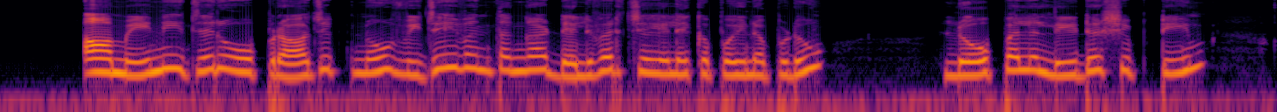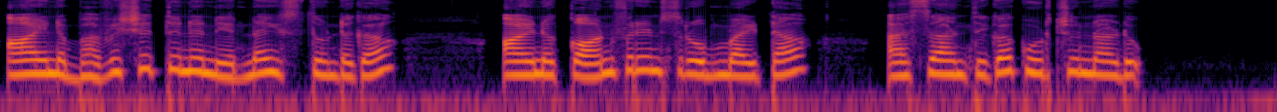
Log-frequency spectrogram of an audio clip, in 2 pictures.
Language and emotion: Telugu, fearful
